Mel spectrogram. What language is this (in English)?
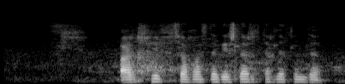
Uzbek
